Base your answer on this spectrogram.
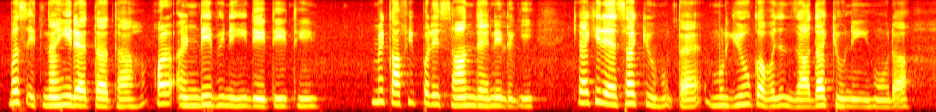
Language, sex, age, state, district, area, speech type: Urdu, female, 18-30, Bihar, Darbhanga, rural, spontaneous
